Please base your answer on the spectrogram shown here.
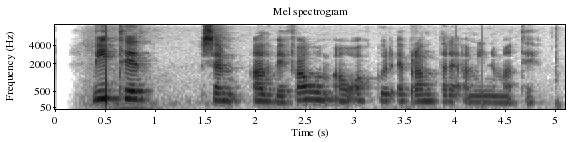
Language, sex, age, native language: Icelandic, female, 40-49, Icelandic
